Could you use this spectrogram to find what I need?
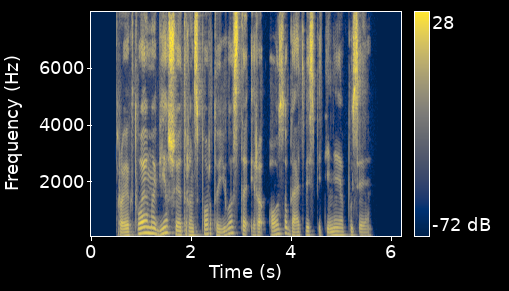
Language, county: Lithuanian, Klaipėda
